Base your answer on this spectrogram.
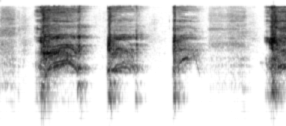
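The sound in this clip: A person coughs four times. Each cough is a loud, sharp burst that trails off into a rough, throaty rasp, and there is no talk.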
